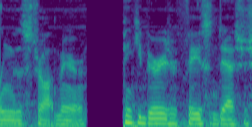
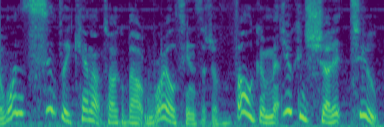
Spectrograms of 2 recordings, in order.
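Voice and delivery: high, rising, huffy shout; prim offended yell; indignant outburst; 9 semitones higher than usual. Acted. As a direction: cut someone off haughtily. Friends quarrel, yelling.

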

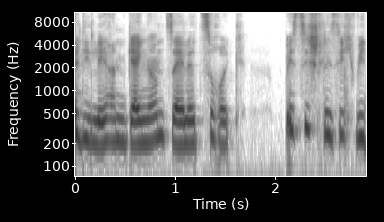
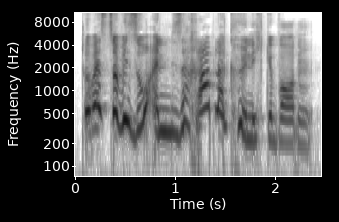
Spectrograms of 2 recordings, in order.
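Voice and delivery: put-on higher, loud girlish jeer; loud taunt; 5 semitones higher, 10 dB louder than usual. A narrator's reading. Melissa taunting deposed Leo, high loud jeer.

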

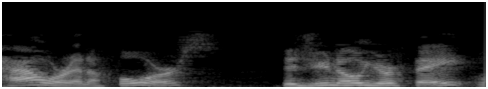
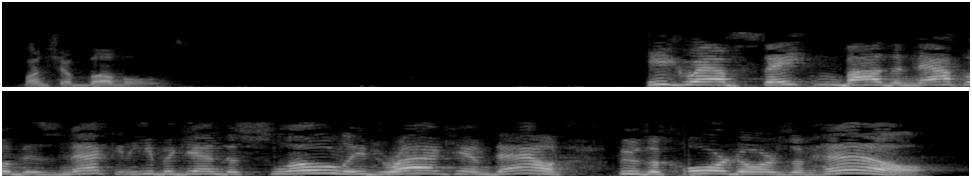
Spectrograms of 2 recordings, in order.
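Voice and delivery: normal talking voice

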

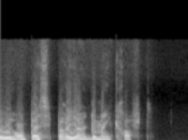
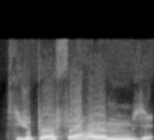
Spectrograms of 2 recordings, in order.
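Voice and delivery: ordinary talk, nothing marked

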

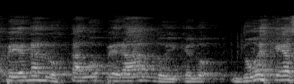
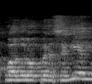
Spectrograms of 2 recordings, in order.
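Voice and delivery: ordinary delivery

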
